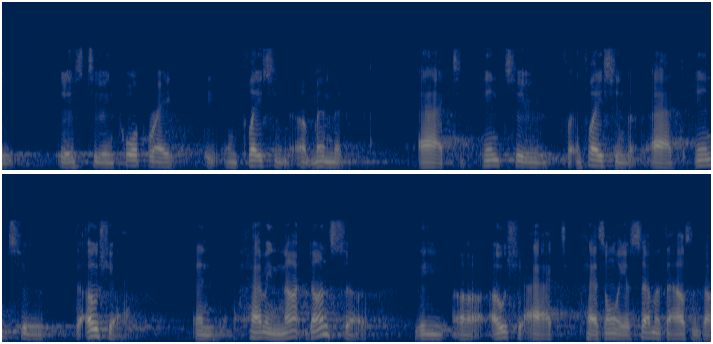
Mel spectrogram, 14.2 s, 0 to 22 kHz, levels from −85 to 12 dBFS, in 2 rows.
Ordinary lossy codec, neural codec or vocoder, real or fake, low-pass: Opus, 24 kbps; codec, 16 kHz, 8 kbps, FunCodec, trained on Chinese and English, 25 frames a second; fake; 7.2 kHz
